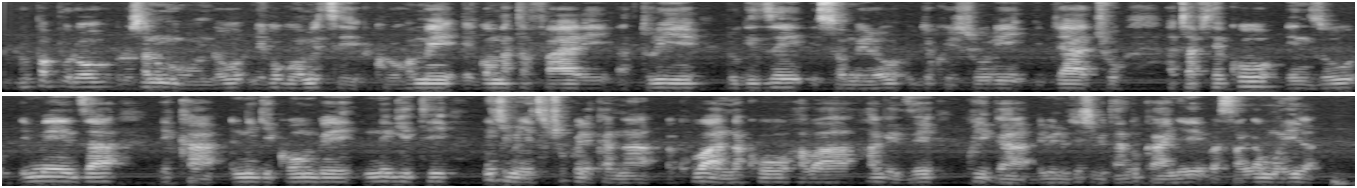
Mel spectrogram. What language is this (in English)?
Rundi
